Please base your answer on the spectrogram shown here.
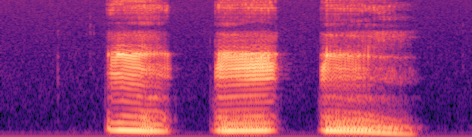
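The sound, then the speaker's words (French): Three short, dry, throaty coughs from a man with a parched throat. They come in an even rhythm and are fairly loud, each a rough voiced burst. “À force de sécheresse au fond de sa gorge, Popraquin s'était mis à toussailler.”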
